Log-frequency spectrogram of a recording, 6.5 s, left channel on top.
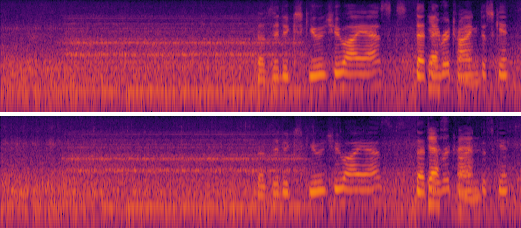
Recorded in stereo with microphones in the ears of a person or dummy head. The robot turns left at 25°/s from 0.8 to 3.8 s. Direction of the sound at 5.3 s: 30° right (ahead or behind).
